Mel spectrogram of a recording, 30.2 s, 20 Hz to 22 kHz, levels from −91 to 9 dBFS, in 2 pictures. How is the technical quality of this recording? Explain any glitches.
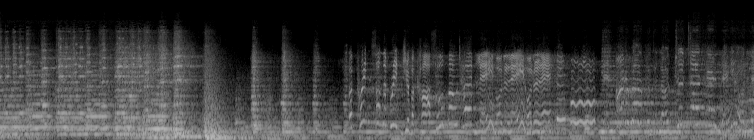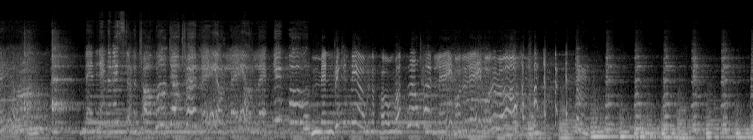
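Nothing in the recording stood out as a technical problem on listening, so there are no glitches to explain.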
